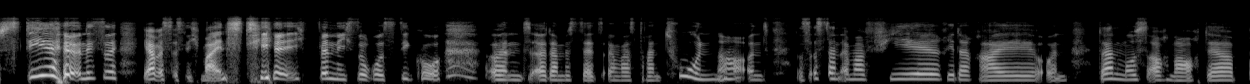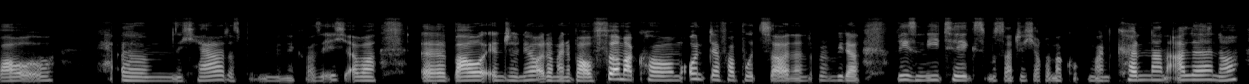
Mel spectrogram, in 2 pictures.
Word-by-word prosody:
Stil.“ 345 - +4 0.4
Und 260 - 0
ich 280 0 -1
so: 305 - -4 0.4
„Ja, - - +9
aber - - +1
es - - -5
ist - - -10
nicht - - -10
mein - - +6
Stil, 305 0 +7 0.2
ich 260 0 -8
bin 265 0 +4
nicht 230 -3 -4
so 235 - -1
rustiko 230 +2 -6 0.5
und, 210 -2 -3
äh, 205 - -1
da 205 - -1
müsst 205 0 -13
ihr - - -1
jetzt - - -12
irgendwas 190 -1 -8
dran 190 -1 -9
tun“, 275 - -4
ne? 245 +2 -5
Und 210 0 -10 0.3
das - - -10
ist 270 +1 -7
dann 260 - -2
immer 230 0 -4
viel 245 0 -3
Rederei, 195 -3 -4
und 190 - -11 0.3
dann 250 -1 -1
muss 220 +1 -5
auch 200 - -4
noch 185 -1 -5
der 195 0 -3
Bauh 175 +3 -2 0.5
h - - -12
ähm, 170 -2 -6
nicht 165 - -10
Herr, 195 +4 0
das 175 -4 -14
bin 85 -1 -19
bin 85 +2 -16
ja 95 - -13
quasi 165 - -14
ich, 210 -3 -6
aber, 180 0 0 0.4
äh, 180 +1 0
Bauingenieur 190 +1 +2
oder 185 - -2
meine 170 - -5
Baufirma 225 +7 +4
kommen 195 -2 -1
und 255 -2 -2
der 210 - 0
Verputzer 195 -2 -1
und 90 - -3
dann 90 -1 -7
hat - - -23
man 185 -1 -14
wieder 95 - -1 0.4
Riesenmeetings. 200 -1 -4
Muss 180 - -10
natürlich 185 0 -7
auch 175 - -16
immer - - -7
gucken, - - -19
wann 175 - -6
können 205 0 0
dann 205 0 -1
alle, 215 +1 0
ne? 200 +2 -2
200 Hz, 180 wpm, -24 LUFS, 185-225 Hz, 0.5 s, Ja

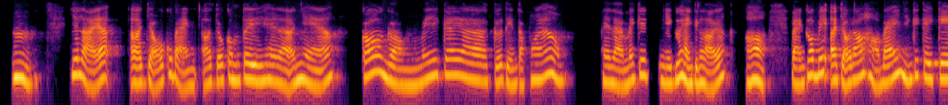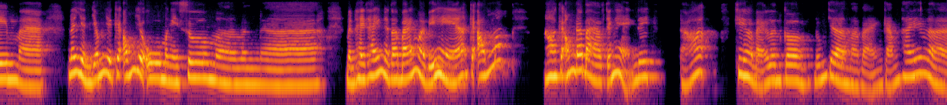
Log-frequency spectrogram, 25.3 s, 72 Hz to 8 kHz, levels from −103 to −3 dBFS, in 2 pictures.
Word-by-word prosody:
Ừm, 245 -5 +4 0.5
với 285 - +3
lại 200 -12 +1
á, 240 +3 +3 0.3
ở 195 0 +2
chỗ 205 +1 -2
của 290 - -1
bạn, 175 - -3
ở 185 +3 -3
chỗ 210 - +1
công 220 -1 -1
ty 225 -2 +3
hay 220 -1 0
là 195 -3 0
ở - - -1
nhà 200 -6 +1
á, 230 +5 0 0.4
có 305 +6 +2
gần 185 -7 -1
mấy 260 +6 -1
cái, 280 -1 0
a, 230 -4 0
cửa 205 +1 -1
tiệm 200 -3 -4
tạp 185 -2 -6
hóa 230 +1 -1 0.2
hông? 230 -4 -1 0.5
Hay 205 -1 -1
là 180 -3 0
mấy 210 +5 -2
cái 275 -1 0
những 200 -2 -2
cửa 235 - +2
hàng 220 -7 +4
tiện 195 0 +1
lợi 160 -4 0
á? 225 +5 +1 0.3
Ờ, 205 - -2 0.5
bạn 195 -1 -1
có 275 +1 +4
biết 295 +2 +2
ở 220 - +5
chỗ 210 - +2
đó 240 +3 +2
họ 260 -11 -1
bán 220 +10 +2
những 235 -4 +2
cái 275 0 -3
cây 240 -2 +2
kem 235 -1 +4
mà 175 -3 -3 0.3
nó 300 +2 +3
nhìn 275 -10 +5
giống 235 +7 +2
như 280 -3 +4
cái 295 - +2
ống 285 +7 +2
da-ua 240 -5 +4
mà 230 - +3
ngày 205 -1 0
xưa 245 -1 +2
mà 210 -3 0 0.2
mình, 190 0 -4
à, 180 +1 -4 0.3
mình 200 -2 -1
hay 230 0 +2
thấy 275 +4 +3
người 285 -6 +2
ta 230 0 +4
bán 235 +7 +3
ngoài 285 -8 +3
vỉa 205 - +4
hè 245 -8 +4
á, 270 +6 0
cái 295 - -3
ống 265 +3 +2
á, 480 +7 -1 0.7
ờ, 265 - +6
cái 300 - 0
ống 315 +4 +2
đá 345 - +6
bào 240 -9 +1
chẳng 215 +5 0
hạn 220 - -5
đi, 255 +1 -1 0.4
đó. 250 +12 -3 0.5
Khi 290 -2 +2
mà 250 - +2
bạn 175 -3 -4
lên 220 +1 -1
cơn, 220 -1 +2 0.2
đúng 225 +4 -3
chưa? 270 - -1
Mà 195 -6 -1
bạn 155 +2 -10
cảm 185 +6 -7
thấy 265 +4 -2
là, 195 - -3
225 Hz, 235 wpm, -22 LUFS, 195-265 Hz, 0.7 s, ờ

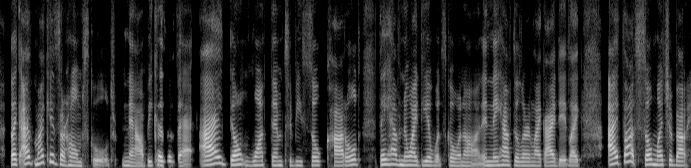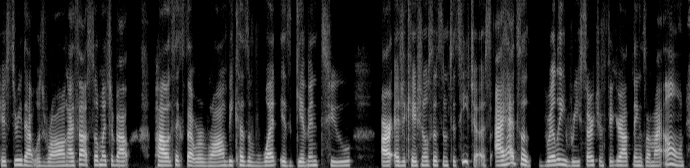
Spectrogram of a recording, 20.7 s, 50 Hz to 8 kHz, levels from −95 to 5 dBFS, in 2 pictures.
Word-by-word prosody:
like, 235 0 +6
I 290 - +6
my 265 +6 +2
kids 345 -8 -2
are 215 -3 +3
homeschooled 200 - -5
now 185 -3 -1
because 195 +2 +2
of 195 -2 -3
that. 170 - -1
I 250 +6 +7
don't 220 0 +4
want 200 +2 -3
them 195 0 -3
to 200 - -9
be 185 0 -8
so 195 +1 -4
coddled, 190 +6 +1 0.3
they 230 +1 +3
have 235 -1 0
no 205 -1 +2
idea 195 -1 0
what's - - -8
going 170 -2 -3
on, 170 - -4
and 190 0 -2
they 190 - 0
have 205 0 0
to 190 - -2
learn 180 0 -3
like 175 -1 -3
I 175 0 +3
did. 435 0 -2
Like, - - -1 0.4
I 290 - +8
thought 350 0 +1
so 230 +1 +3
much 215 -1 0
about 195 -3 +2
history 195 +3 -2
that 185 -4 -1
was 175 -1 -10
wrong. 175 +2 0
I 185 - +1
thought 225 +3 +2
so 210 - -1
much 210 0 -3
about 195 -2 +1 0.4
politics 195 +1 +3
that 190 -4 +2
were 170 0 -4
wrong 170 +2 -1
because 195 0 -2
of 170 -3 -6
what 185 +4 0
is 180 -2 -4
given 185 +4 -4 0.2
to 185 +2 -4 0.5
our 180 +1 +9
educational 190 +1 -2
system 195 -1 -4
to 190 0 -9
teach 365 - -3
us. 335 -2 -6
I 200 +2 +7
had 255 - +1
to 225 -5 +2 0.2
really 210 +4 +1
research 190 +2 -4
and 185 - -11
figure 195 +2 -3
out 190 +1 +1
things 185 -2 -6
on 180 - -4
my 175 0 0
own, 230 -6 -1
195 Hz, 220 wpm, -24 LUFS, 180-215 Hz, 0.5 s, our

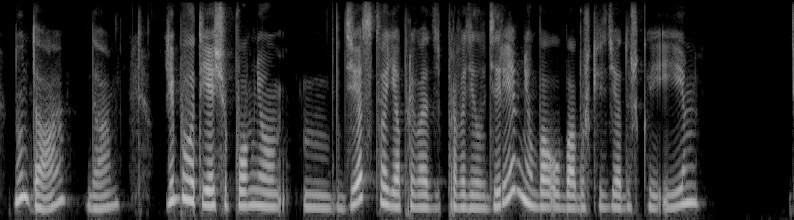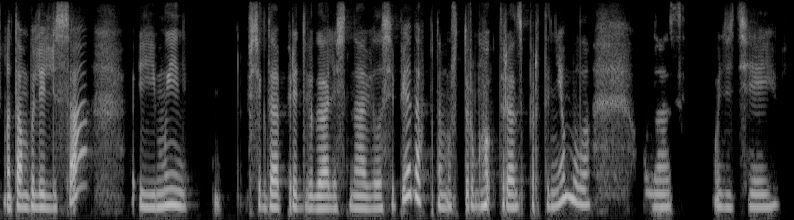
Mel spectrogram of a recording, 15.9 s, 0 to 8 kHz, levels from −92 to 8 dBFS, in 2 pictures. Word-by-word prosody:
Ну 310 +4 +5
да, 180 - +1 0.2
да. 170 +1 -3 0.5
Либо 280 +5 +4
вот 265 -2 +6
я 205 - +8
еще 210 +1 +5
помню, 195 -1 +1 0.2
м, 175 -2 -4
детство 235 - +2
я 200 -5 +5
приво 180 -1 -1 0.2
проводила 175 -4 0
в 165 - -5
деревне 260 - +3
у - - +1
ба 185 0 +3
у - - +1
бабушки 175 +1 -1
с - - -8
дедушкой. 175 +1 -4
И, 185 +5 -2 1.1
а, - - +1
там 180 -1 +4
были 180 0 +2
леса, 170 0 +2 0.6
и 180 -1 -2
мы, 195 0 +1 0.2
м, - - -11 0.2
всегда 175 +1 +2
передвигались 165 -1 0
на 170 -2 +1
велосипедах, 210 - +1
потому 180 +1 -4
что - - -11
другого 195 +3 +1
транспорта 185 +1 -3
не 215 +9 0
было 245 -9 +1 0.5
у 190 - -12
нас, 180 0 -2 0.4
у - - -6
детей. 180 +2 -5
185 Hz, 160 wpm, -26 LUFS, 175-210 Hz, 1.1 s, я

